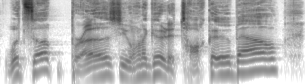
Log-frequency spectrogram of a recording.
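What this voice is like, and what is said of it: Put-on California accent. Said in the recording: “he used to do the best impression where he'd just ... like do this really California, like”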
